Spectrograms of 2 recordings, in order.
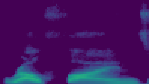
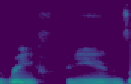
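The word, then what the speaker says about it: Ralph Fiennes: to see conclave with Ralph fines or R fiends I think is the correct pronunciation of his name and then we're going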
